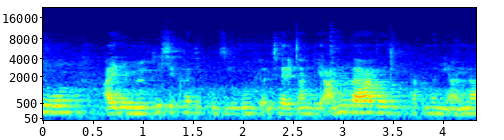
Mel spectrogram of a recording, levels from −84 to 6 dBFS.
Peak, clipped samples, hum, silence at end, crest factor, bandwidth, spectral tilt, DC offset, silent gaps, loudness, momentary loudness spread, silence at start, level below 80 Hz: -8 dBFS; under 0.1%; none; 0 s; 20 dB; 14.5 kHz; -6 dB/octave; under 0.1%; none; -29 LUFS; 14 LU; 0 s; -60 dBFS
